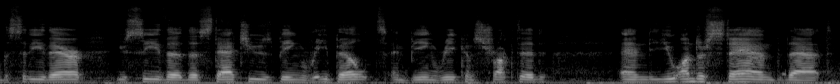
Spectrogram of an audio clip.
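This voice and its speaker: A man narrating as the game master of a tabletop role-playing game, halting with frequent ums and restarts. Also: on the low side. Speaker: dungeon master.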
